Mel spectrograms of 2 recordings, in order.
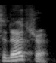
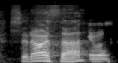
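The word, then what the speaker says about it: Siddhartha: So, the I think the American pronunciation is Sedartha. Um, but it's not an American name. It's an Indian name. and uh Indian people would say Sedart which is uh it's intense for like an an American to say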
